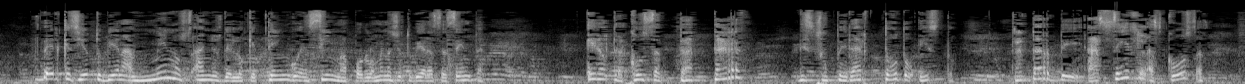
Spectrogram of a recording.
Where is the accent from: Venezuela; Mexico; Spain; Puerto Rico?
Mexico; Itbalche, Campeche; yo soy de pueblo, soy de Itbalche, Campeche.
